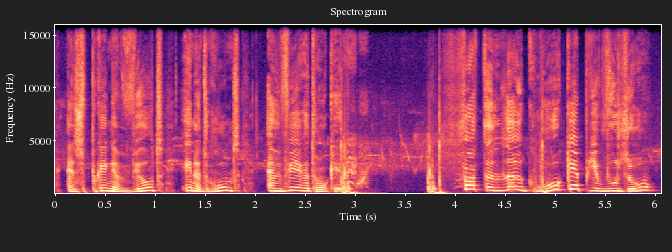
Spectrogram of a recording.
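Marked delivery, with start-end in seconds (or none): 4.1-6.0 high, lightly puffed compliment; a touch of panting after jumping; out of breath. A narrator's reading. Charlie to Woezel after jumping around, slightly breathless. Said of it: "nog nahijgend van het springen".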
